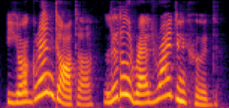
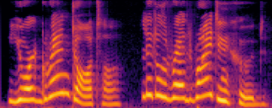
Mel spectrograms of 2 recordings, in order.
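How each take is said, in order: First: Said in the usual way. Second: Put-on wolf faking the girl's voice, pitched up; squeaky wolf. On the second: A narrator's reading. Wolf at grandmother's door pretending to be the girl, squeaking. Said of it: "squeaked the wolf".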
